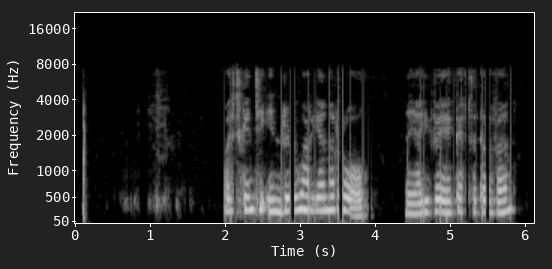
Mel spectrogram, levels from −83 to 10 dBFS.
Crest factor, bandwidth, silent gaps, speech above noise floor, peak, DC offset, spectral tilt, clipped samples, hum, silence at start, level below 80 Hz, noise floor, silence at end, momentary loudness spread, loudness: 14 dB; 7.6 kHz; 0.92-0.97 s; 53 dB; -2 dBFS; under 0.1%; -6.5 dB/octave; under 0.1%; none; 0.1 s; -50 dBFS; -67 dBFS; 0.25 s; 9 LU; -15 LUFS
